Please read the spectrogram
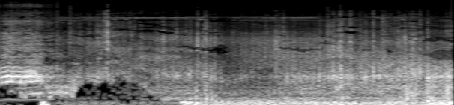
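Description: Low rumble of a scooter moving along a street, with wind on the microphone and wheels on the road. It builds steadily louder after about two seconds, after a brief higher pitched sound at the start.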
